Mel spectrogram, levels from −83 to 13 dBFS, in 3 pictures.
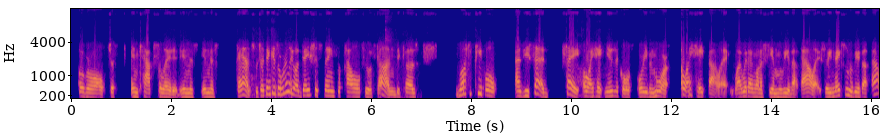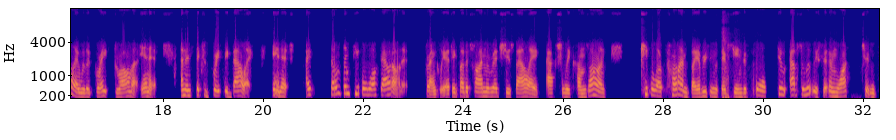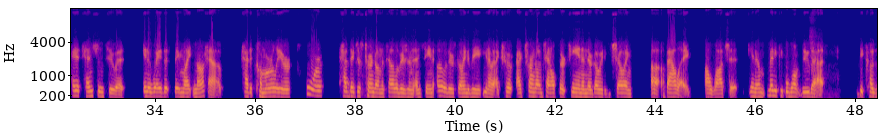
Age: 40-59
